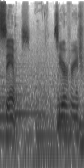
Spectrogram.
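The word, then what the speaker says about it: Samus: Um, it's Samis. See you to pronounce You look like a queen.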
